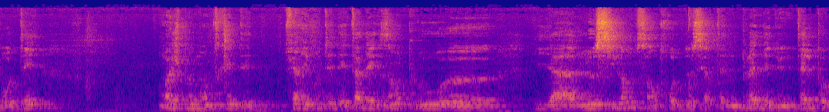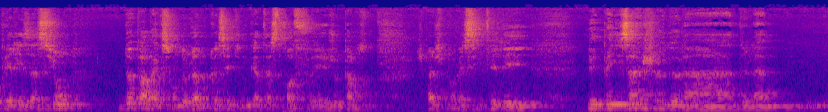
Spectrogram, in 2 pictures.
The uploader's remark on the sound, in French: Une intervention dans un colloque autour du Paysage sonore organisé parle CDMC et le Festival Détours de Babel à Grenoble.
